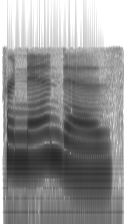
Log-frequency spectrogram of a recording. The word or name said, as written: Fernandez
